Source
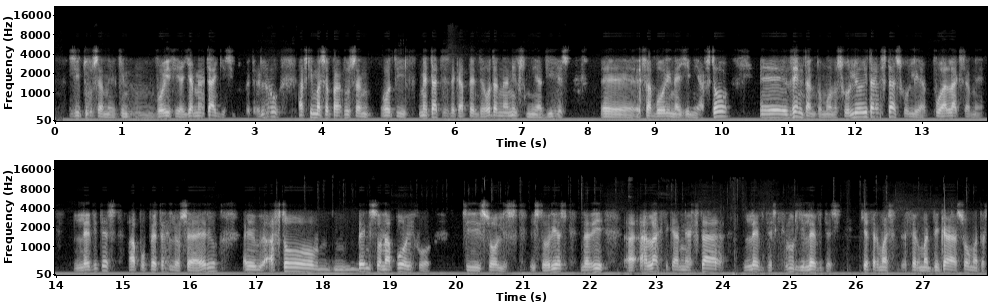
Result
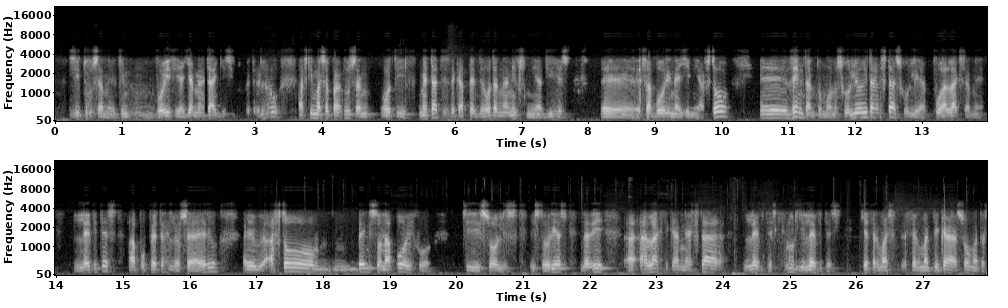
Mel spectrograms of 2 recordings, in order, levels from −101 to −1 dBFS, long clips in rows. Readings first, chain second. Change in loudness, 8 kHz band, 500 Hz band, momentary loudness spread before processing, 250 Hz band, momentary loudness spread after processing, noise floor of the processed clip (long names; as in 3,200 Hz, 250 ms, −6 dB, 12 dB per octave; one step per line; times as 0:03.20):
0.0 dB, can't be measured, 0.0 dB, 13 LU, −0.5 dB, 13 LU, −62 dBFS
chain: mains-hum notches 50/100/150/200/250 Hz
